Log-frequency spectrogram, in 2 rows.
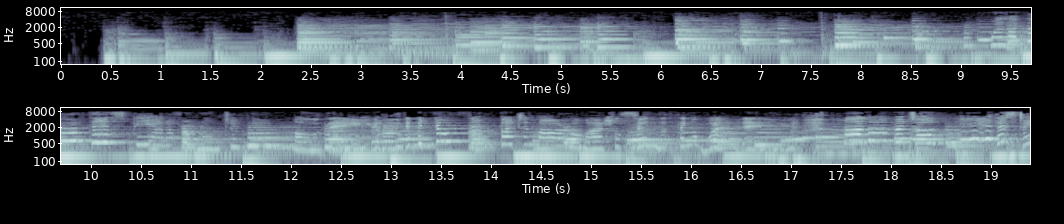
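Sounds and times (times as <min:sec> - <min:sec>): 
piano: 0:00.4 - 0:19.3.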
